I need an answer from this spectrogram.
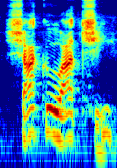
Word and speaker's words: shakuhachi: All right, I don't want to mispronounce these either, but I believe they're pronounced shakuhachi. Shakuhachi would be these flutes right here.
